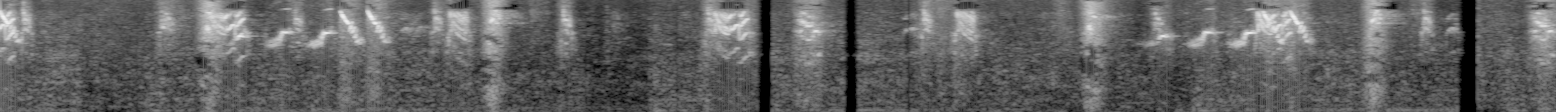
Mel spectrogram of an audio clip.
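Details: Female Double-collared seedeater calling and chirping repeatedly, a recording used to stimulate males to sing: groups of high, sharp chirps and rapid twitters, with pauses between bursts, plus scattered clicking and tapping noises.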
